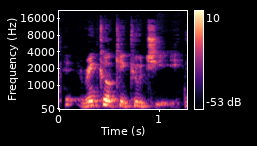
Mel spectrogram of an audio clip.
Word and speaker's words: Rinko Kikuchi: Rico Pikachu. That sounds like Pikachu, and that's probably somewhat racist. – Yes, I swear I'm not trying. – Rinko Kikuchi.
